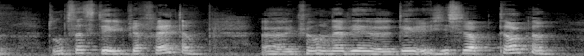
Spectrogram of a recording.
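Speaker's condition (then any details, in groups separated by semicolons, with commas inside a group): Multiple sclerosis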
